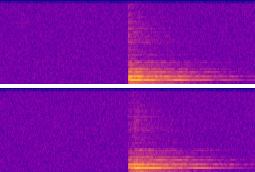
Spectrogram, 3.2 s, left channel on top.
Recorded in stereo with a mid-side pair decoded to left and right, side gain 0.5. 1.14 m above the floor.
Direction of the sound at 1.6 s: 60° left.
